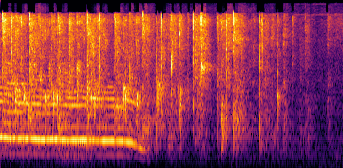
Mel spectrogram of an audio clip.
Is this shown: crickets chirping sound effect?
no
